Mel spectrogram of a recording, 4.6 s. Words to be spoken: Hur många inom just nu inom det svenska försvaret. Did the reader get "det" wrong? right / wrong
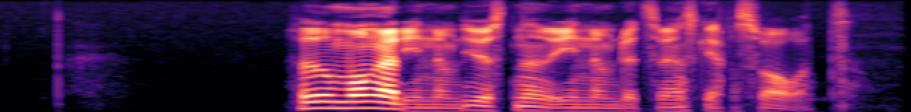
right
